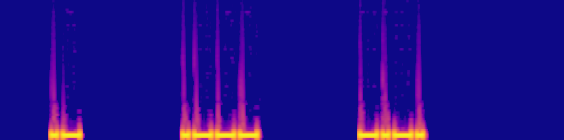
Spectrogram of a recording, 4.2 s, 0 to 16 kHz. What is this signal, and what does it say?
Morse code, heard as a keyed tone, about 28 wpm, spaced as for 10 wpm, 700 Hz. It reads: AJC
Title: USA Call Signs - 5 Characters - 6x Character Spacing - 28wpm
